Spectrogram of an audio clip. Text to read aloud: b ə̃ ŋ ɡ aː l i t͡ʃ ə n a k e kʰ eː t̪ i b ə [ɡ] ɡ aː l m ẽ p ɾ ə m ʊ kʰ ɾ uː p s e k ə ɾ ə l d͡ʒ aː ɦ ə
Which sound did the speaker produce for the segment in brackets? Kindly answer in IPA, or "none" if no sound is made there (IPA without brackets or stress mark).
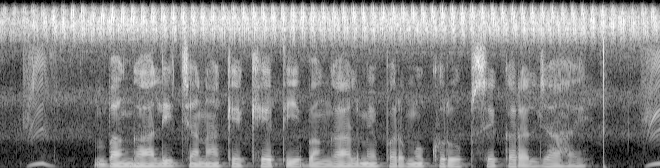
ŋ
